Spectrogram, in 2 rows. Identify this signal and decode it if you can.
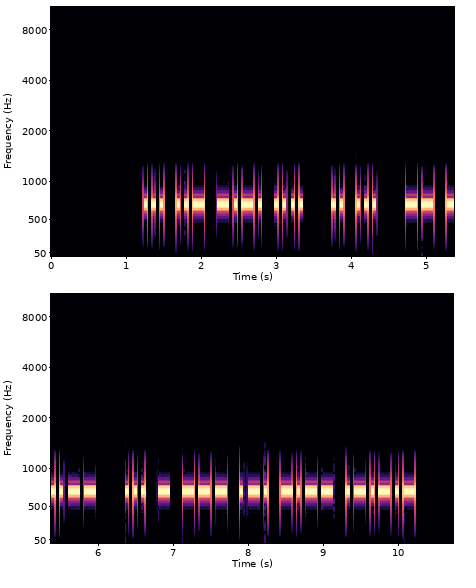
Morse code, heard as a keyed tone, about 21 wpm, 700 Hz. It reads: SUCH IS MY STORY.
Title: Sentences from Top 1000 Words - Review Part 1 - 22wpm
